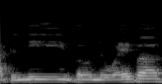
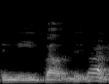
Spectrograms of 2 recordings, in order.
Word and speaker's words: Denis Villeneuve: This one is directed by Denis Villeneuve, who people know from Sicario.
